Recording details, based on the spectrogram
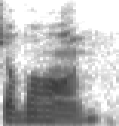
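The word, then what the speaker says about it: Siobhan: it's spelled it's pronounced sioban it sound like it's a v in there it's like the the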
